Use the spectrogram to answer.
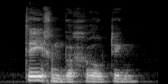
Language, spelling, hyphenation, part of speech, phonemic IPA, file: Dutch, tegenbegroting, te‧gen‧be‧gro‧ting, noun, /ˈteːɣə(n).bəˌɣroː.tɪŋ/, Nl-tegenbegroting.ogg
- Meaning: counterproposal for a budget, alternative budget plan (generally proposed by the parliamentary opposition)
